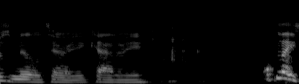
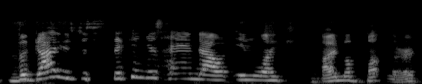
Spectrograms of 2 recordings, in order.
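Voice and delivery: louder, higher incredulous rant; exasperated outrage; 8 semitones higher, 7 dB louder than usual. Real, not acted. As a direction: rant at the screen in disbelief. Outraged at game scene.

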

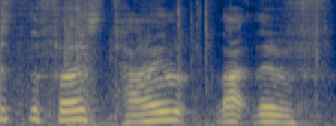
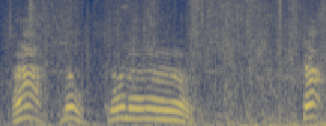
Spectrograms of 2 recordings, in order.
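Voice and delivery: panicked yelling; 4 semitones higher than usual. Real, not acted. Player caught out in the game, panicked yelling. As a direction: yell out in rapid, rising alarm.

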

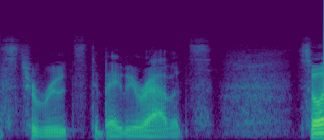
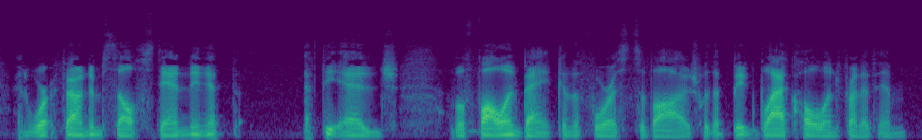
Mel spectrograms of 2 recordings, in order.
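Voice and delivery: plain reading voice

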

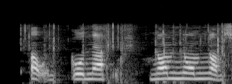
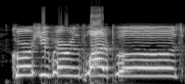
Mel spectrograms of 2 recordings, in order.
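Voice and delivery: hammed-up villain shout, a bit higher and louder; cartoon villain curse; 5 semitones higher, 5 dB louder than usual. Gamer losing a fight, mock villain curse. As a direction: shake a fist like a defeated cartoon villain.

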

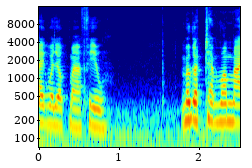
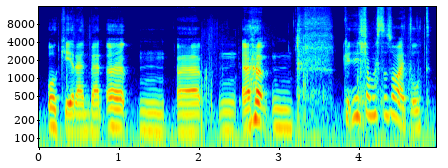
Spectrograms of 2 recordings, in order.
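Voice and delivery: ordinary talk, nothing marked

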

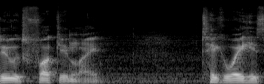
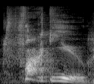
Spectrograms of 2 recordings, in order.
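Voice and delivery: mock angry commenter; 9 semitones higher than usual. Imitating angry comment section.

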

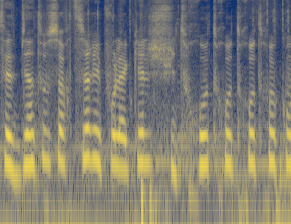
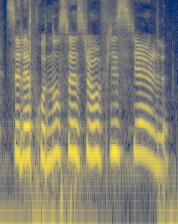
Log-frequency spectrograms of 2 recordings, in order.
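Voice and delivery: louder, laughing indignation; mock indignant protest; 4 semitones higher, 5 dB louder than usual. Real, not acted. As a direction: protest playfully, punched out loud. Mock protest at viewer's correction.

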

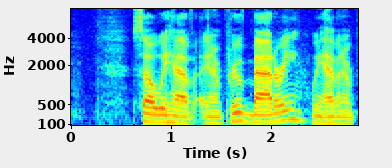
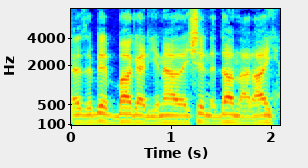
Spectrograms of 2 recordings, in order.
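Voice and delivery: put-on Australian accent, a bit louder; mock Australian; 6 dB louder than usual. Reviewer mimicking how Australians complain, mock Australian accent. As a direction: imitate an Australian, badly and broadly. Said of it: "what does the Australian say".

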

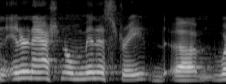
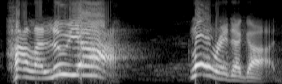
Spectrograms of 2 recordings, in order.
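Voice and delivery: hallelujah shout; 6 semitones higher, 6 dB louder than usual. Real, not acted. Preacher erupts in praise before the congregation, shouting. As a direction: shout it to the rafters. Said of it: "preacher shouts praise".

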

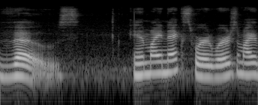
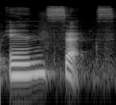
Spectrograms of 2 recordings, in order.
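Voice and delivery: insects said very slowly; slow blending. Shown as a demonstration. Teacher to students, slowly blending insects. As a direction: draw insects out syllable by syllable. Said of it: "So s-, ex, sex".

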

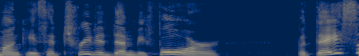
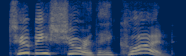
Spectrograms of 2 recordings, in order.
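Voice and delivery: higher, mildly excited exclamation; crying out; 7 semitones higher, 4 dB louder than usual. A narrator's reading. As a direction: exclaim as the Scarecrow with sudden eagerness. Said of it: "cried the Scarecrow".

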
